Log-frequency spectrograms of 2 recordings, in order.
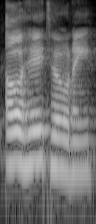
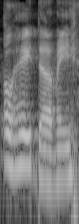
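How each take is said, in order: First: High, loud greeting as in the film; "Oh, hey, Tony" in a high, mocking impression; imitating the film's audio. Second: "Tony" slurred into "dummy", pitched up; high mock greeting with TONY turned into "dummy"; misheard-audio imitation. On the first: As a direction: mimic her badly recorded greeting to TONY, pitched up. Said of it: "the way it sounds every time". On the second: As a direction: say "dummy" as the misheard name, in a raised voice. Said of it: "it always sounds like".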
